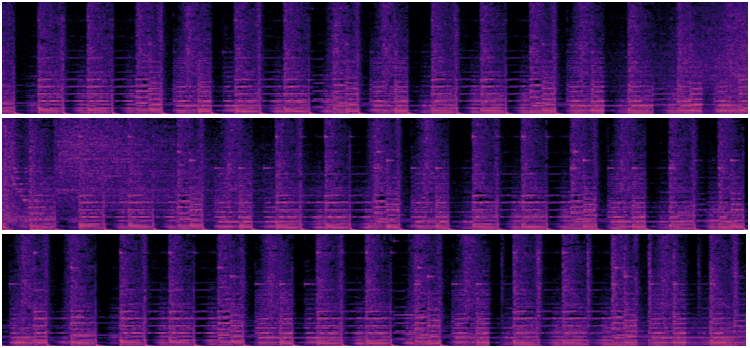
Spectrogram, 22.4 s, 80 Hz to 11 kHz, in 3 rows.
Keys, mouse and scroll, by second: 0.4 u, 1.4 click, 1.8 u, 2.2 click, 2.4 space, 4.8 click, 4.9 u, 5.6 ctrl+a, 6.3 ctrl+d, 7.7 click, 8.1 space, 9.1 [, 9.7 space, 10.9 ctrl+d, 11.7 [, 12.3 space, 13.5 ctrl+d, 14.0 [, 15.4 space, 16.8 click, 17.1 click, 18.0 t, 19.5 click, 20.3 Return.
